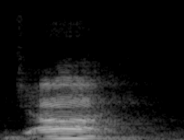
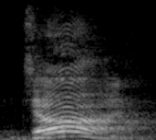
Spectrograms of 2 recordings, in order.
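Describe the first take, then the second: First: The name is said in an annoyed tone. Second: The name is said in a happy tone. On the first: The speaker is irritated with the person. "I'm annoyed" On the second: The speaker is glad to see the person. "that means I'm happy to see him"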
